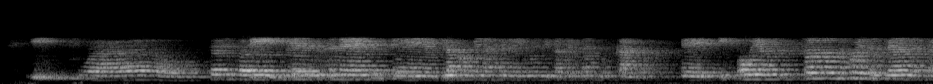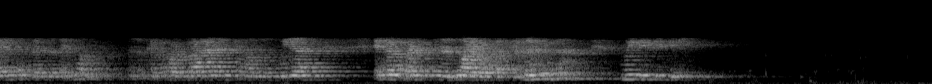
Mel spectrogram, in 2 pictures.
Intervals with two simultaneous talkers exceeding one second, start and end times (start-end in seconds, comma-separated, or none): 2.4-4.0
